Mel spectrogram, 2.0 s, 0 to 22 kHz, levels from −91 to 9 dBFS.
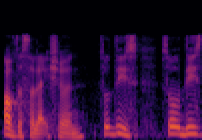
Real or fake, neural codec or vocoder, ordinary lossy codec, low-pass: real; none; none; none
